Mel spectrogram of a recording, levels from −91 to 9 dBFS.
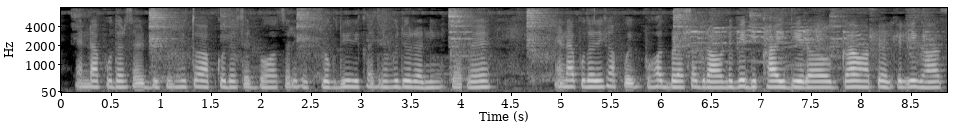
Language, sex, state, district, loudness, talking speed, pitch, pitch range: Hindi, female, Uttar Pradesh, Budaun, -18 LUFS, 290 wpm, 210 Hz, 205-215 Hz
